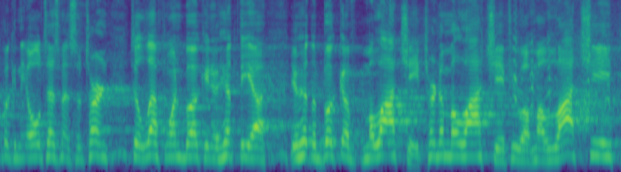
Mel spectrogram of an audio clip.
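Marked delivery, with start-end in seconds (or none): 3.6-4.2 Malachi said as ma-LAH-chee; mock Italian pronunciation. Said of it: "the only Italian prophet in the Bible". 4.4-5.0 Malachi said as ma-LAH-chee; mock Italian pronunciation. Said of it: "the only Italian prophet in the Bible". 5.3-6.1 Malachi said as ma-LAH-chee; mock Italian pronunciation. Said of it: "the only Italian prophet in the Bible".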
